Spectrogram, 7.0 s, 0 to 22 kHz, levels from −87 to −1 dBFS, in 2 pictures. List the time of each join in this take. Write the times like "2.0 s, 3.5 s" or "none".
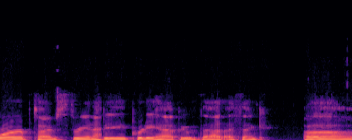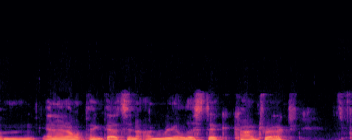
1.0 s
